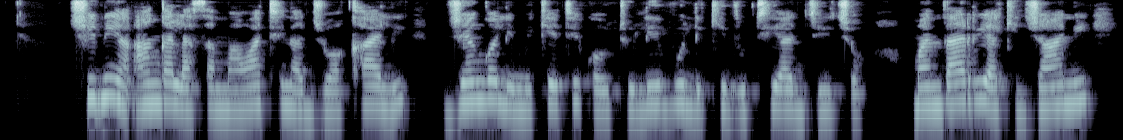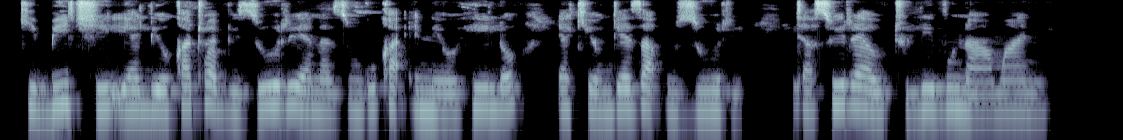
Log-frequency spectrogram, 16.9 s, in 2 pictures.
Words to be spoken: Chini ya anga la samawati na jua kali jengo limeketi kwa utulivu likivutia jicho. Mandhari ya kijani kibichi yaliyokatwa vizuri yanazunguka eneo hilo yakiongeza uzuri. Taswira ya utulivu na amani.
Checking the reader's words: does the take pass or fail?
pass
